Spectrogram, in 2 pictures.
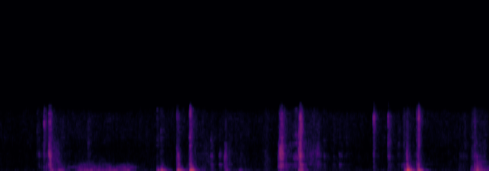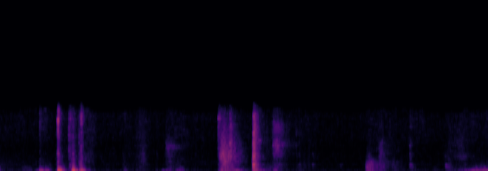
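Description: Computer keyboard keystrokes and mouse clicks: irregular clusters of short taps while text is typed into a form field and saved.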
